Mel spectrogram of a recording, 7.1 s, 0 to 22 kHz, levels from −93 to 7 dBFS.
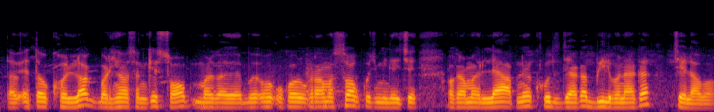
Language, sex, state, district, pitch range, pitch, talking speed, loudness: Maithili, male, Bihar, Araria, 130-140 Hz, 135 Hz, 220 wpm, -15 LUFS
